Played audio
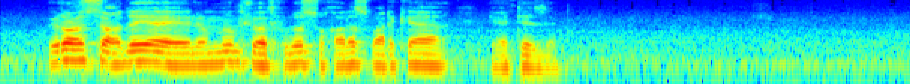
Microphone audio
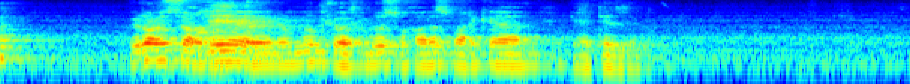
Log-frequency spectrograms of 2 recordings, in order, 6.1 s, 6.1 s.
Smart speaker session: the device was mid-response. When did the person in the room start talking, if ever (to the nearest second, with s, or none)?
1 s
